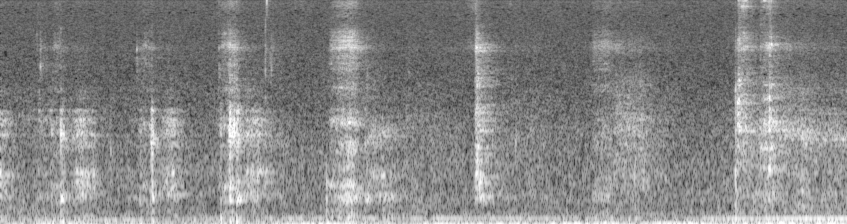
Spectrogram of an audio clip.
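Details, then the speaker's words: Dog having a reverse sneeze episode, making repeated short, noisy snorting breaths about once a second. "Sneezing Scout. Sneezy boy. You gonna sneeze? Hmm? Mr. Sneezy dog."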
